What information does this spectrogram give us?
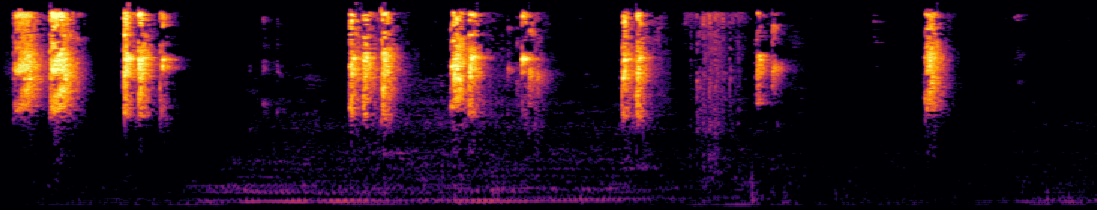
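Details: Mating call of Rosy-faced and Fischer's lovebirds, used to encourage breeding: piercing high chirps in separate bursts roughly every second, over a steady low droning hum.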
